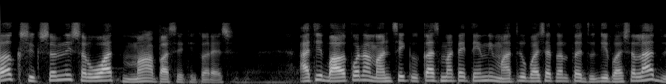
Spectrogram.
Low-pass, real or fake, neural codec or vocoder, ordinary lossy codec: 7.2 kHz; fake; codec, 16 kHz, 1 kbps, FunCodec, trained on LibriTTS, 50 frames a second; MP3, 48 kbps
